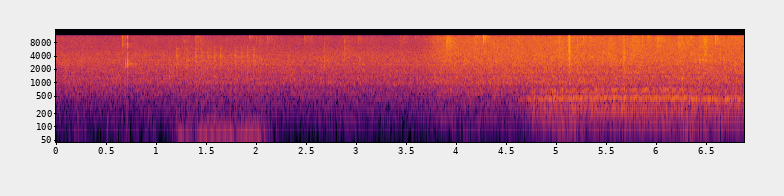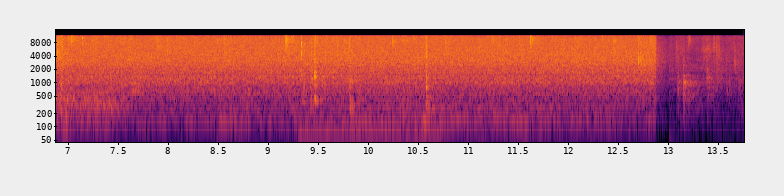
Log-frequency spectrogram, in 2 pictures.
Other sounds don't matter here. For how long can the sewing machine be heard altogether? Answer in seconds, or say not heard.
3 s.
